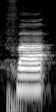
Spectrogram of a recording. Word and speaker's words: ف: Then f F is pronounced by touching the lower lip to the upper teeth.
